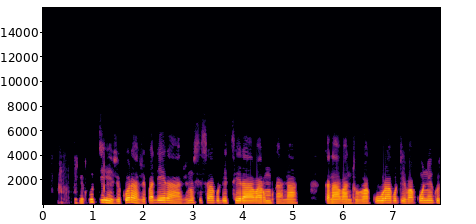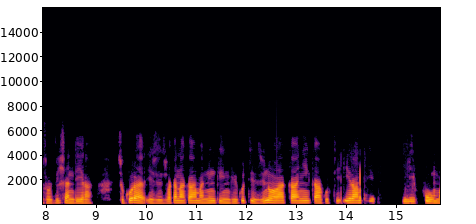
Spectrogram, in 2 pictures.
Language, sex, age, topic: Ndau, female, 36-49, education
